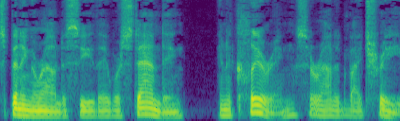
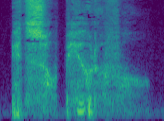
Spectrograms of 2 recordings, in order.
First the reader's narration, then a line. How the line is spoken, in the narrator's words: she whispered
